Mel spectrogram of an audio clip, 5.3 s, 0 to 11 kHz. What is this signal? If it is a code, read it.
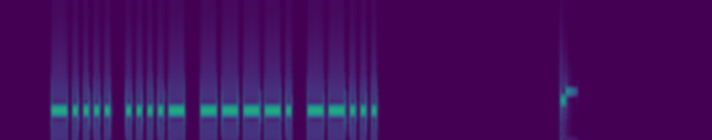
Morse code, heard as a keyed tone, about 30 wpm, 700 Hz. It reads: 6497
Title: Numbers - 4-Digit 30wpm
